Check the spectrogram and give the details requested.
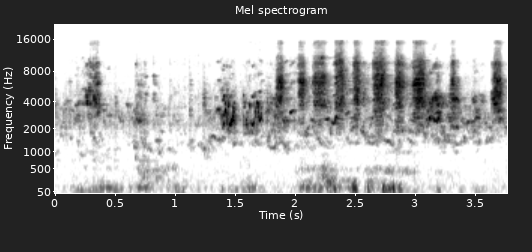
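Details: Several budgerigars chatter in the morning, quiet scratchy twittering building into rapid, pulsing high chirps repeated about three times a second, with soft low bumps below.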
